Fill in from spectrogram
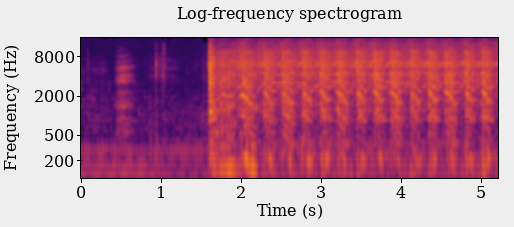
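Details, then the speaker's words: Jeep Cherokee XJ 4.0 after a starter motor fix and ECU ground repair, with the fuel pump heard running: the starter cranks steadily at about four beats a second but the engine never catches. Cranks, won't start, cause unknown. "Just please start. No. God, this is so frustrating. Oh my god. This is the most frustrating thing I've ever done in my entire life. Why is this thing not [ __ ] running?"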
